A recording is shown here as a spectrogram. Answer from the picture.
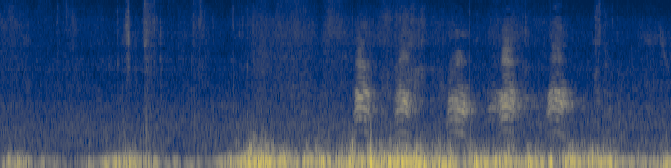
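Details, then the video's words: Crow calling outdoors: a run of five short harsh caws in quick succession, each with a slightly arched tone, over strong low rumbling background noise, likely wind. "까마귀울음소리 Crow crying ASMR"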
